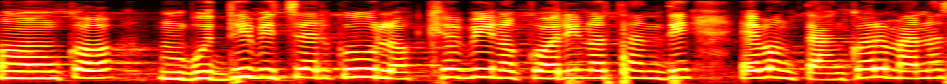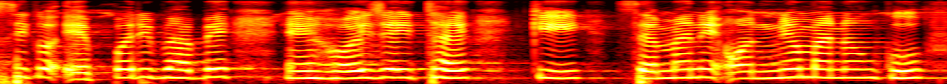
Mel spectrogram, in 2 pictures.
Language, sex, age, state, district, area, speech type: Odia, female, 18-30, Odisha, Balasore, rural, spontaneous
